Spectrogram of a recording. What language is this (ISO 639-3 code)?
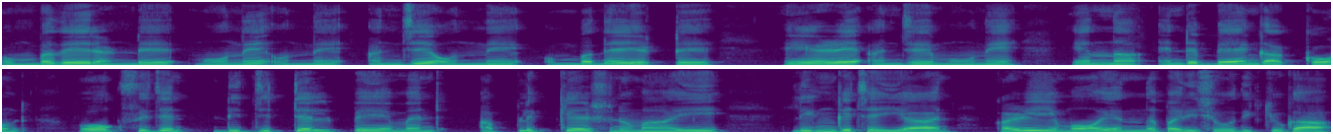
mal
